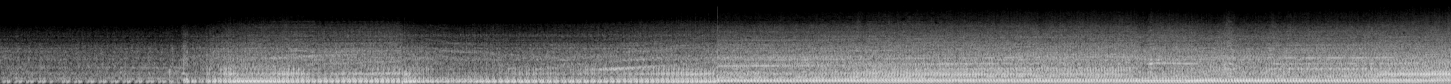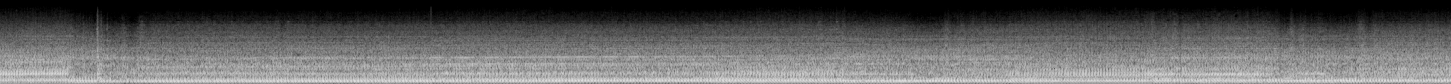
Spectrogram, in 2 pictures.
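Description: Triumph Bonneville T120's 1200 cc parallel-twin engine under the rider: running softly at first, then about two seconds in the throttle opens and the pitch rises through the gears. Near the middle it rises again and drops with a gear change, then holds a steady cruising note.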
